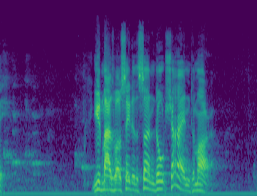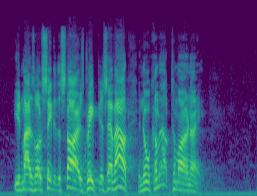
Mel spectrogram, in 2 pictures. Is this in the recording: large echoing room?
yes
